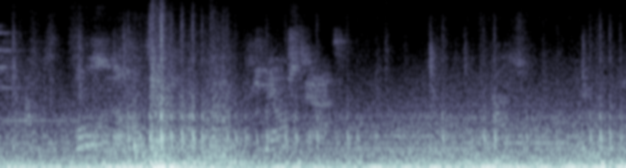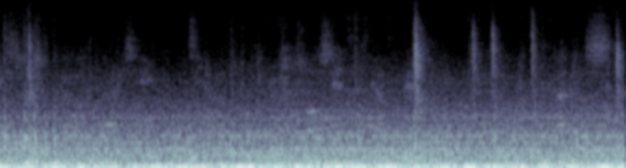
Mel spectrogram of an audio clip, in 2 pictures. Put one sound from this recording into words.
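A bus engine hums steadily as the bus drives along a street.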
